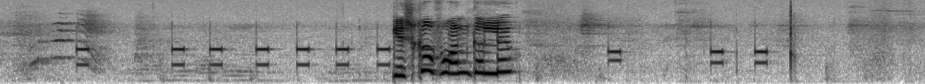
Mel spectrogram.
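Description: A phone beeps as a toddler taps it.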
